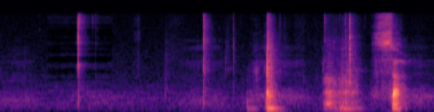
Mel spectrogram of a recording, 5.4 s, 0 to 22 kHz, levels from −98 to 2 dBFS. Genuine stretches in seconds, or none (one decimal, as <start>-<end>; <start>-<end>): 0.0-0.6; 1.4-5.4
